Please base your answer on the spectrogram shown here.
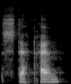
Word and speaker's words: Stephen: I think you find out it's pronounced Stepen.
